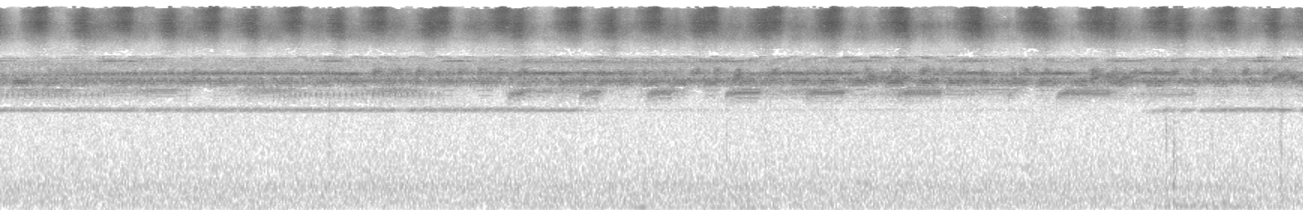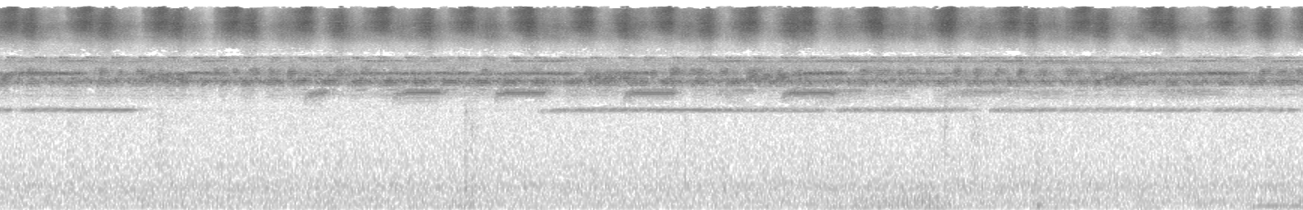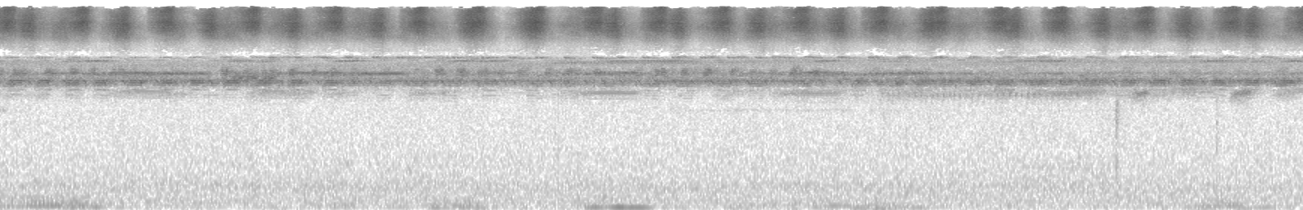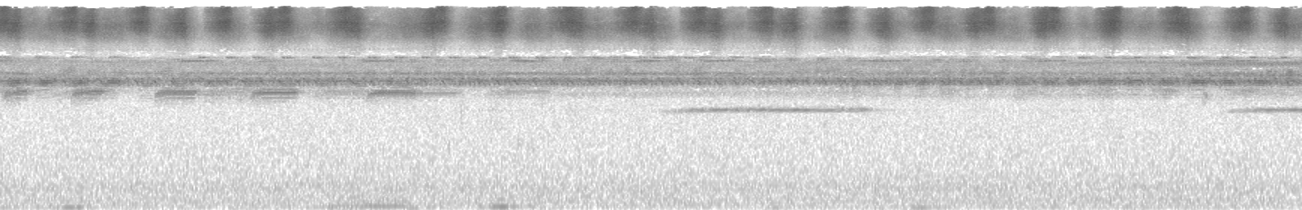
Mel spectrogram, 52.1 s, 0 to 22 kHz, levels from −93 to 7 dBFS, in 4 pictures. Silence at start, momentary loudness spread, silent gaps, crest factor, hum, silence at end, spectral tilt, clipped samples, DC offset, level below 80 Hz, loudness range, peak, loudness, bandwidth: 0 s; 6 LU; none; 20 dB; none; 0 s; 3 dB/octave; under 0.1%; under 0.1%; -72 dBFS; 1 LU; -2 dBFS; -19 LUFS; 19.5 kHz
